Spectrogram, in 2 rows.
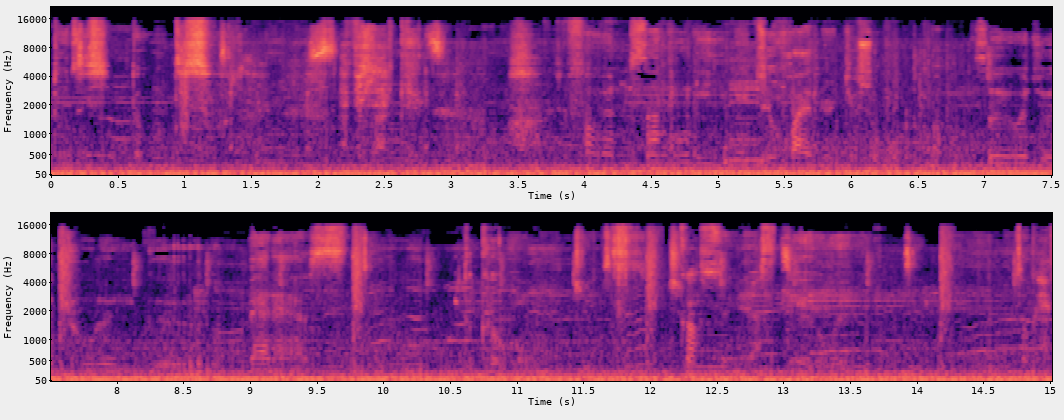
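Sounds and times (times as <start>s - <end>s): car rumble from inside cabin: 0.0s - 15.0s.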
